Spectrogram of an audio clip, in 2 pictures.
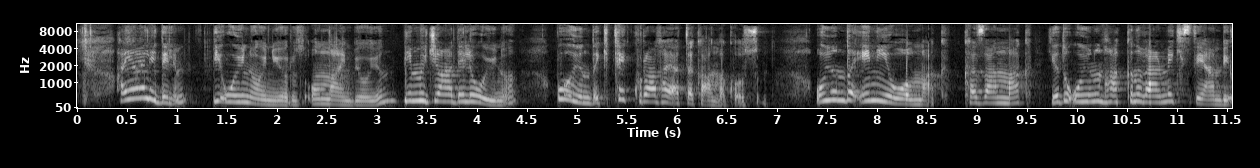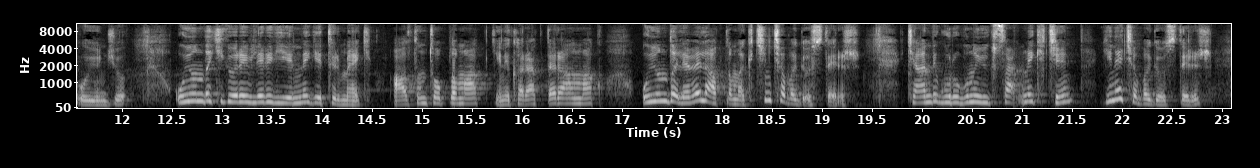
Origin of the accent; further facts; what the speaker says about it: Isparta, Turkey; Aslen Ispartalıyım.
